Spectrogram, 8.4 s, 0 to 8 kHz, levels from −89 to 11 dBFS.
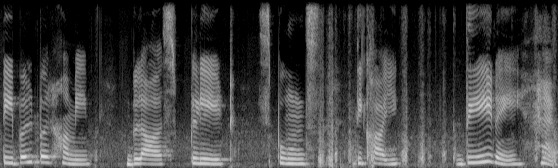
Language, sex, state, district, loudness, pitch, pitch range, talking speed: Hindi, female, Punjab, Fazilka, -13 LUFS, 230 Hz, 215-260 Hz, 70 wpm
